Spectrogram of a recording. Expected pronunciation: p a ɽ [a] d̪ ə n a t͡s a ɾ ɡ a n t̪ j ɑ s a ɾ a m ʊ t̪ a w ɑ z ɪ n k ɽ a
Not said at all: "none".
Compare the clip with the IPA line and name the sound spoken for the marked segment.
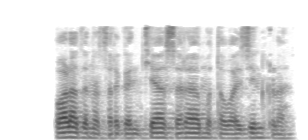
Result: a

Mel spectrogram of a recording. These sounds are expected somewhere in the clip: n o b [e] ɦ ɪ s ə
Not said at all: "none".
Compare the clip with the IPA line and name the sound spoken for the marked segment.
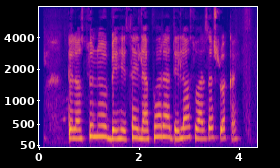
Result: e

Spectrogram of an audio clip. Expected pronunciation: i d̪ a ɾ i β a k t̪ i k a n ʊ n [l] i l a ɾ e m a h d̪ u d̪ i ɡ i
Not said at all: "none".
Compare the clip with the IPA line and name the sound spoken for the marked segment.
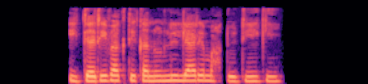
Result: l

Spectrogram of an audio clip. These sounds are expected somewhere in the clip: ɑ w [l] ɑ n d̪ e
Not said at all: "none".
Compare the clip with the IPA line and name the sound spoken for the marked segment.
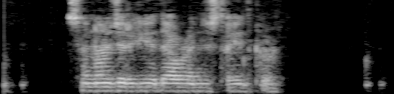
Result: ɽ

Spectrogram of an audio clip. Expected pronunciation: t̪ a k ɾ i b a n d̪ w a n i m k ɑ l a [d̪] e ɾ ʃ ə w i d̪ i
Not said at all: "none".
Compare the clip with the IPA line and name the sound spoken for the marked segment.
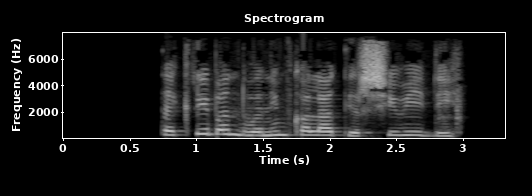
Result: t̪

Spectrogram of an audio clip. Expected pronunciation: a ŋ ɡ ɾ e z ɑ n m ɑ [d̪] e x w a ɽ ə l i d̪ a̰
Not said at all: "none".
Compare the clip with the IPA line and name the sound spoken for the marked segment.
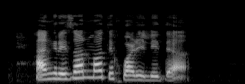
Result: t̪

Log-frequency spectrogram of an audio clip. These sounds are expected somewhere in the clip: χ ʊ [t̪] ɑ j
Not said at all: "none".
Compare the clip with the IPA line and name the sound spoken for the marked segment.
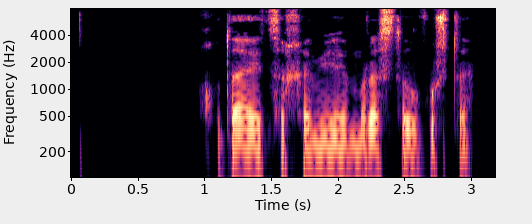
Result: d̪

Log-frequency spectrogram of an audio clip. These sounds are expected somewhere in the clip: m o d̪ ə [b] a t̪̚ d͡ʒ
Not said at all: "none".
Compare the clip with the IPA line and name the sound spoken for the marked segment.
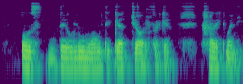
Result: ɡ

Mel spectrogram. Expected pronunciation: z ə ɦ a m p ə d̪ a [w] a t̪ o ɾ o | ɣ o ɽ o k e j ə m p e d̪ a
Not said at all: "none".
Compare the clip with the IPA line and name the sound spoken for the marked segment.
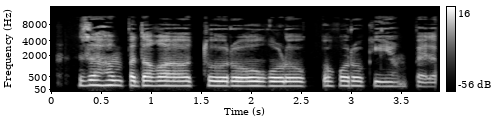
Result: ɣ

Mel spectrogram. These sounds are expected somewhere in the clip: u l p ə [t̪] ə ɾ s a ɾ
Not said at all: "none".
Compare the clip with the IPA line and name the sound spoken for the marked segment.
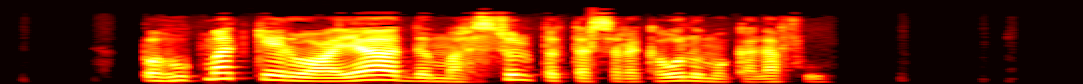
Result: t̪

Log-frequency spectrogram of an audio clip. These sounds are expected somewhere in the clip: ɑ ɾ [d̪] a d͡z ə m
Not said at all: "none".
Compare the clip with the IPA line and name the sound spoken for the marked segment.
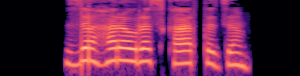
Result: t̪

